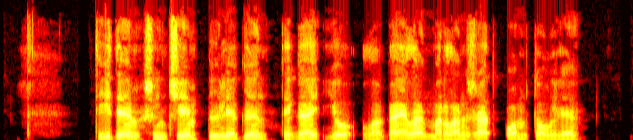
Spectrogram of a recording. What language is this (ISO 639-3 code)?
chm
